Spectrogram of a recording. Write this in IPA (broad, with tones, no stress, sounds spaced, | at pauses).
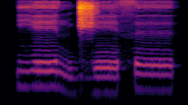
j e˦ n d͡ʒ e˨ θ ɘ˦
